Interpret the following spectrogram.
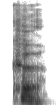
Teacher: the aspirated sound, k, has a burst of air, like a stronger k.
